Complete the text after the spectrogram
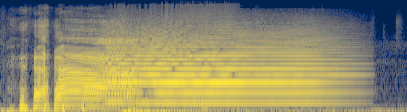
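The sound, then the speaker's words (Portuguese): A loud horn sound effect: a few short bursts, then a single blaring tone that swells up in pitch and holds steady for about three seconds before fading out. “Hoje saiu só uma, mas teve buzina.”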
